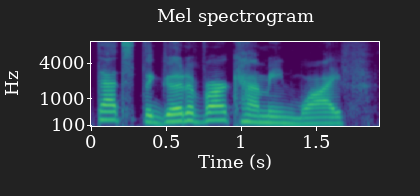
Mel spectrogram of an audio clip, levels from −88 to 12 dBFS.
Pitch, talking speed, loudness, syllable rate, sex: 180 Hz, 220 wpm, -17 LUFS, 4.4 syllables/s, female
